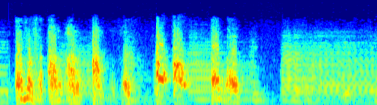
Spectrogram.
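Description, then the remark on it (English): A dog gives a quick run of short barks and yips, about eight bursts in a row, followed by a brief pause and a drawn-out whining howl. “Dog talk.”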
